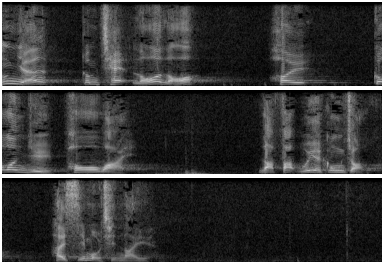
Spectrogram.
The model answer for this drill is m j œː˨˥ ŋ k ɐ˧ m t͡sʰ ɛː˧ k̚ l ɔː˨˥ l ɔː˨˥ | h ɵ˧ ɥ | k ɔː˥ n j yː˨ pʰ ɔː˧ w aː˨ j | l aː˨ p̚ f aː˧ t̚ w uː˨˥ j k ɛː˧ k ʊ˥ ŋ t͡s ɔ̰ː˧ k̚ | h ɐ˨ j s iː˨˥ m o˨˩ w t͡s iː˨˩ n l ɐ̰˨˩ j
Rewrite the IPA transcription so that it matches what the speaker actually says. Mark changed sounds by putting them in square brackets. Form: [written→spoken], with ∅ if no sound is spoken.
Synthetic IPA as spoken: m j œː˨˥ ŋ k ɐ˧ m t͡sʰ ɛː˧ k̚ l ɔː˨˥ l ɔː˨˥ | h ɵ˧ ɥ | k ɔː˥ n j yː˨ pʰ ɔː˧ w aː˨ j | l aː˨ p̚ f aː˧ t̚ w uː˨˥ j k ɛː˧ k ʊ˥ ŋ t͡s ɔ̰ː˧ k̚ | h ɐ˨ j s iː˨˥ m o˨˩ w [t͡s→t͡sʰ] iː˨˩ n l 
